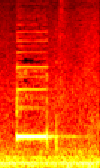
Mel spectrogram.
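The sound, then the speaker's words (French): A single steady electronic beep, a clean mid-pitched tone lasting about a third of a second, sounds clearly over a faint low background hum: a voicemail beep following a French message that the person cannot be reached and asking the caller to leave a message after the beep. “La personne que vous essayez de joindre n'est pas disponible. Veuillez laisser votre message après le bip.”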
